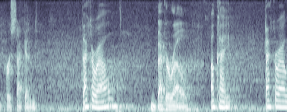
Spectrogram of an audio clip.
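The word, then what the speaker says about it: becquerel: Beckerel and Beckel are the two pronunciations, right?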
